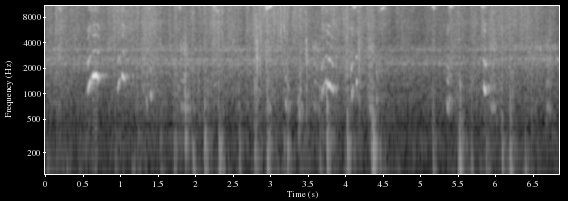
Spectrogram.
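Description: Puppy giving a few short, high whimpers and squeaks while being handled, over soft knocks and rustling.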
